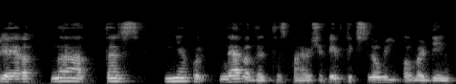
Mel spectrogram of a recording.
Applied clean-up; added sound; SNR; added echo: neural mask model DeepFilterNet 3.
